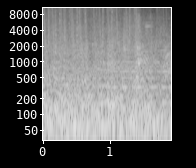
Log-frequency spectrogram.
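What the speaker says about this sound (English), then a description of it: "So many things going on at once, so many explosions." Space Crew space-combat video game explosions and crashes pile up in a dense, unbroken barrage, loud and layered throughout with no pauses.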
